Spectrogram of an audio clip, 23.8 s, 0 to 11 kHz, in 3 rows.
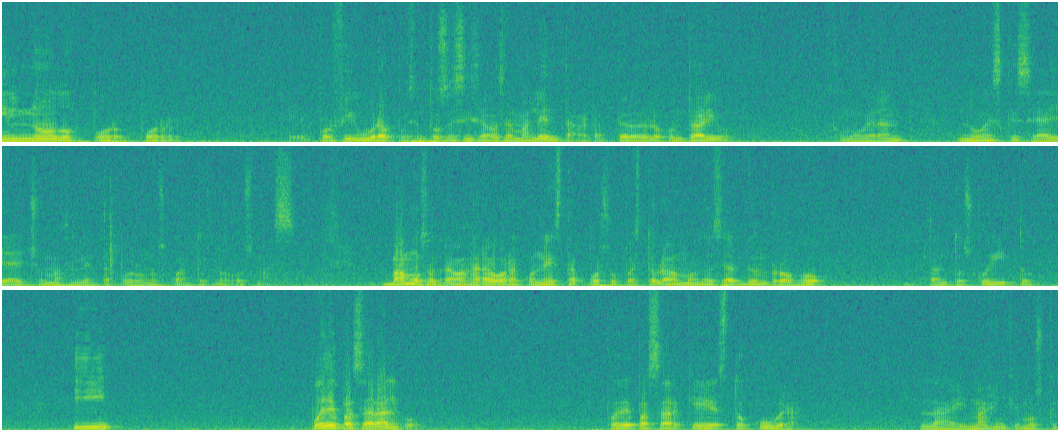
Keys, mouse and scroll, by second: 8.0 click, 8.9 ctrl+scroll down 2, 10.3-11.8 drag, 14.1 click, 14.9-17.1 drag, 17.9 click, 19.9-23.7 drag.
